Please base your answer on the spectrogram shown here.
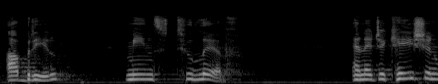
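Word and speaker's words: Ապրիլ: In the Armenian language, the month of April, pronounced Abril, means to live.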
